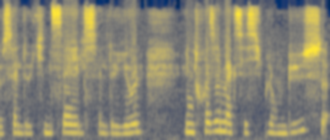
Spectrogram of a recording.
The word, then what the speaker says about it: Youghal: La plage de Youghal, ça s'écrit Youghal, Y-O-U-G-H-A-L.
